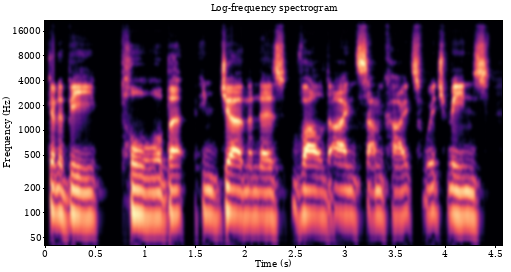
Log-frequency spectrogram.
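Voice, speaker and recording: A man's voice: deep voice, little pitch movement, a little slow, no echo, clean studio sound. A man speaking as a podcast guest, reflective and thinking aloud in a casual interview. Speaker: podcast guest, conservation worker.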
